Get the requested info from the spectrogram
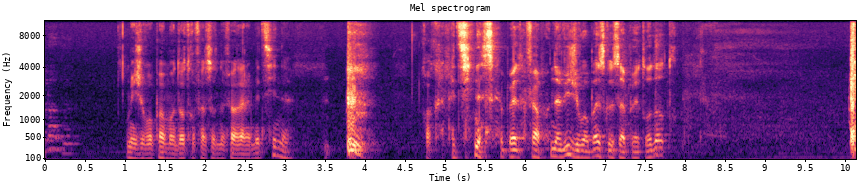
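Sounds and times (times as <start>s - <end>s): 
speech: 1.0s - 3.6s, 4.8s - 8.0s
person coughing: 3.8s - 4.2s.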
